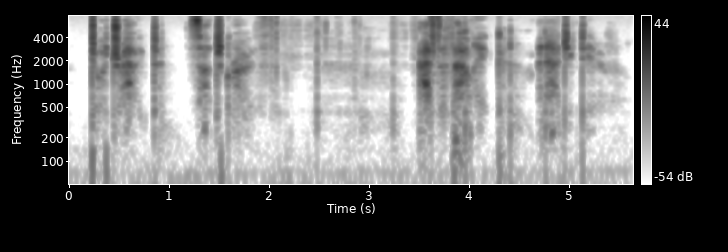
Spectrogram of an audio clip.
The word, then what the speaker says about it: acephalic: Acephalic, an adjective. 1, having no head, headless. 2, having no chief or leader. Acephalic with a stress, acephalic italic with a stress on the third syllable.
